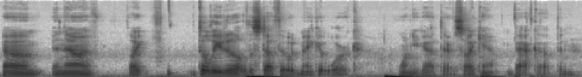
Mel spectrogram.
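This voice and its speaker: Low, very creaky-voiced man thinking aloud. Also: level tone, a little slow. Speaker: game developer streaming. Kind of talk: casual live-coding commentary, thinking aloud. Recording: faint noise, keyboard typing and clicks. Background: computer keyboard typing and clicking.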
